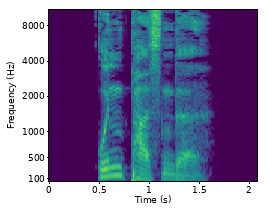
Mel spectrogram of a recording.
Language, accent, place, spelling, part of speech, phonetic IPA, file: German, Germany, Berlin, unpassende, adjective, [ˈʊnˌpasn̩də], De-unpassende.ogg
- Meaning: inflection of unpassend: 1. strong/mixed nominative/accusative feminine singular 2. strong nominative/accusative plural 3. weak nominative all-gender singular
